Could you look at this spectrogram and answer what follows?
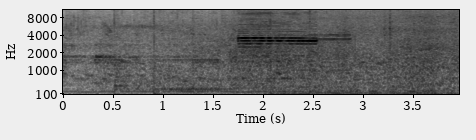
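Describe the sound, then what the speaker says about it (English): Dense road traffic in gridlocked Lagos, Nigeria: a steady roar of engines with idling rumbles, a passing vehicle and a brief high horn-like tone, heard continuously at street level. "Traffic gridlocks the streets"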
